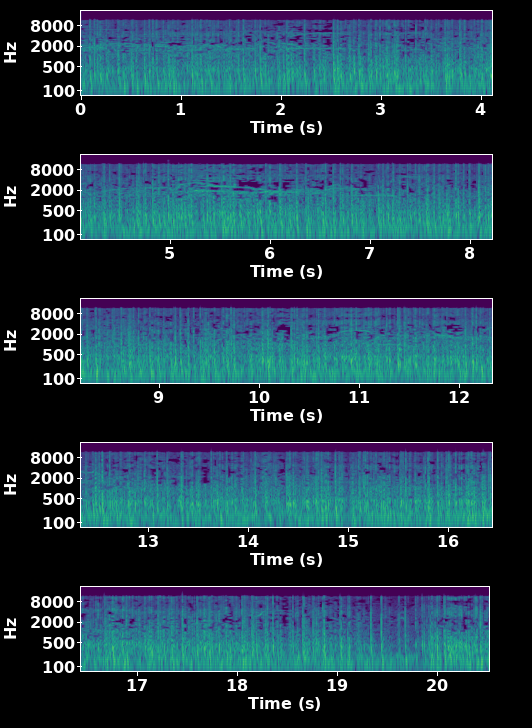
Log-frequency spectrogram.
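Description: Massed aerial fireworks going off in a dense, unbroken barrage of rapid bangs and crackles that merge into one continuous rumble.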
